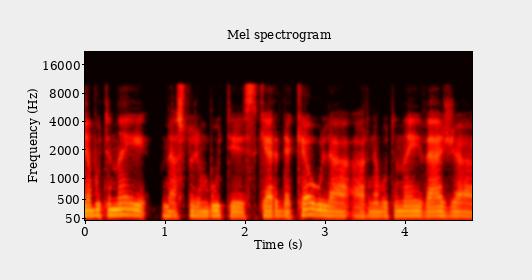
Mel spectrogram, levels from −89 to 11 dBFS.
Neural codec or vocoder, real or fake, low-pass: vocoder, 22.05 kHz, 80 mel bands, Vocos; fake; 9.9 kHz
